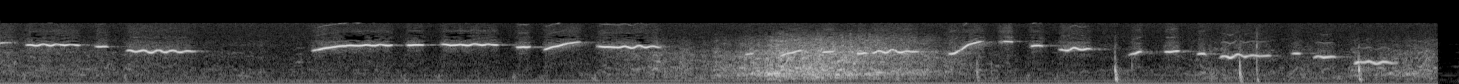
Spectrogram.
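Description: A whistled tune, clear high notes in melodic phrases that rise and fall, separated by short pauses, with a soft burst of noise partway through.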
